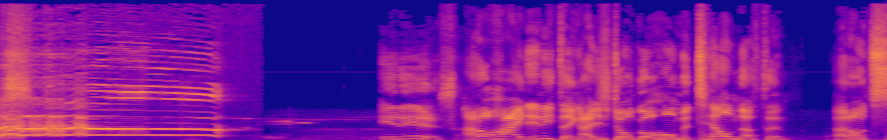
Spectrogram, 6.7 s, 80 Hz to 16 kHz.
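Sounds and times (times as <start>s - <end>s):
rooster crowing: 0.0s - 1.9s
speech: 2.8s - 6.6s.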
